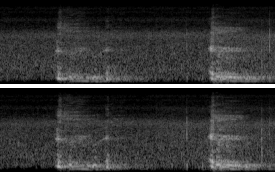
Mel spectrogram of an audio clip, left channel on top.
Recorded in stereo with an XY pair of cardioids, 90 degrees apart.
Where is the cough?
30° right, 2.5 m.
